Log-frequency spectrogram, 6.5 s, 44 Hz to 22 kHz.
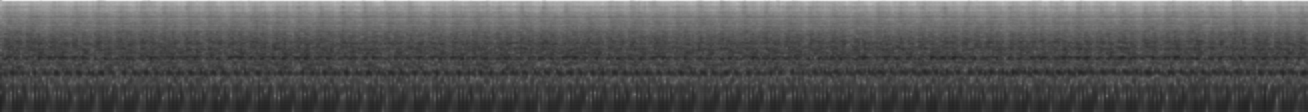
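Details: Allis Chalmers 190XT diesel tractor being brought back to life, fired up for a leak and drive test: an even low chug with a steady thin whine, which the owner suspects is the alternator (planning a replacement), possibly the hydraulic pump.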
